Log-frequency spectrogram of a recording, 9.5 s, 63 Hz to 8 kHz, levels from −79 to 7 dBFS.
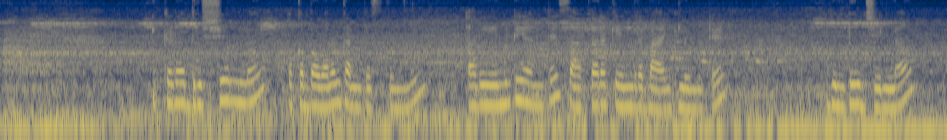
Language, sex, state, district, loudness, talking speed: Telugu, female, Andhra Pradesh, Guntur, -16 LUFS, 90 wpm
